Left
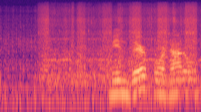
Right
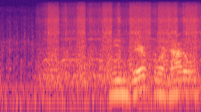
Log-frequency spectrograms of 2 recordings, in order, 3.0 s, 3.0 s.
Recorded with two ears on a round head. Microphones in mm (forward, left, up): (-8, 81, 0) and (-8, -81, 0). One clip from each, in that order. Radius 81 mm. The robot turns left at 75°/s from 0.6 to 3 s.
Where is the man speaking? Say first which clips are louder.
Left 1 dB; 70° left, 0.7 m; by 3.0 s 30° right, 0.7 m.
